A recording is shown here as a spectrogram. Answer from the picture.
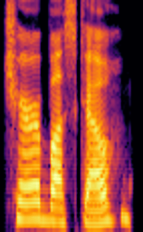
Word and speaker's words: Churubusco: And it looks like it should be Cherubusco, but I read on the internet people saying it's definitely Busco, so say it like Busco. Busco. Okay. Churubusco.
